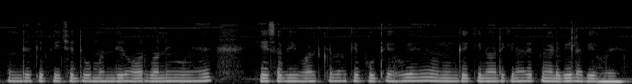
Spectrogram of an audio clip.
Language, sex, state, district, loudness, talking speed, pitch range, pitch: Hindi, male, Bihar, Sitamarhi, -31 LUFS, 245 wpm, 145-150 Hz, 150 Hz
